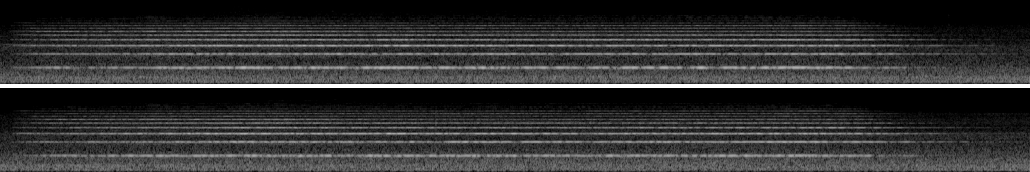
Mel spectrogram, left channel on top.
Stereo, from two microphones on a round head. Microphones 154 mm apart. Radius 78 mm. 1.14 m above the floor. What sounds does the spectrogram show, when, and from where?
0.1 s a violin: 60° left (ahead or behind), 5 m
